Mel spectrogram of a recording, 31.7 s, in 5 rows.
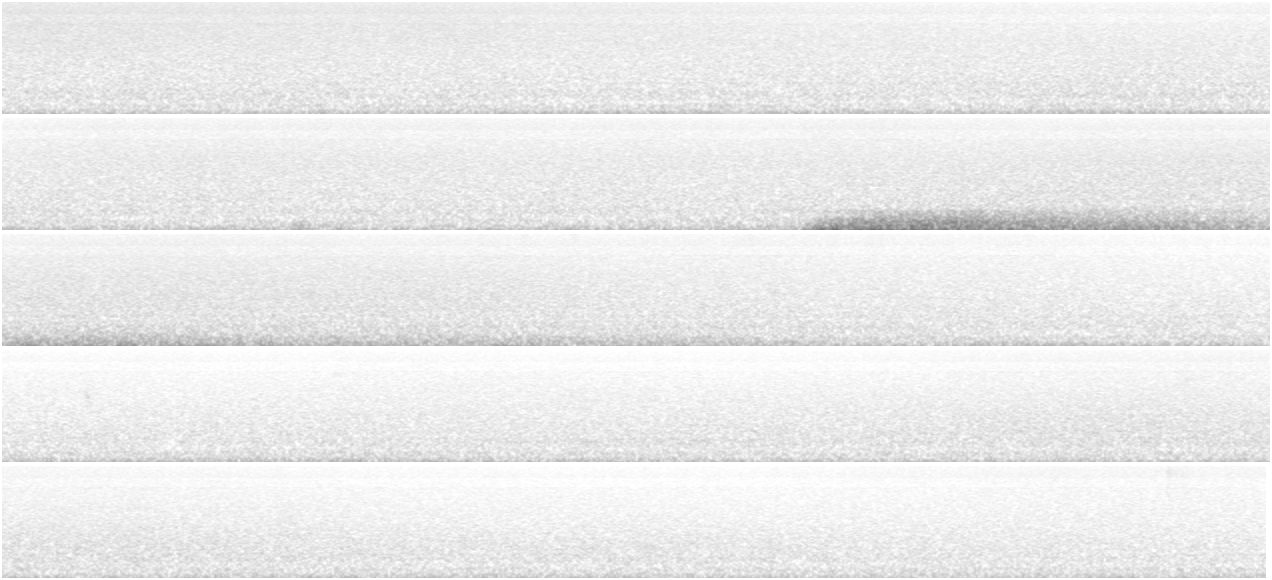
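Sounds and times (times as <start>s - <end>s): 
thunderstorm: 10.3s - 17.0s.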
